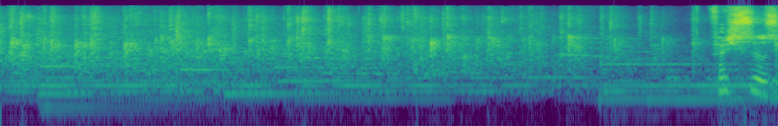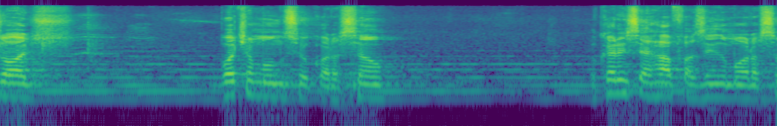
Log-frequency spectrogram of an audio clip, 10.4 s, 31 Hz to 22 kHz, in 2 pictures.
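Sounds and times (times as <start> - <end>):
church audience applauding: 0.0 - 5.1
speech: 4.8 - 5.7, 6.7 - 8.0, 9.2 - 10.3.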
